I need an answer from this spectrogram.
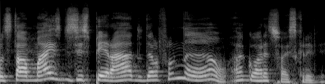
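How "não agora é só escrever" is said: mock derisive, dismissive, scornful, mocking tone. Retelling what Luciana Marta Silveira said when you got desperate, imitating Luciana Silveira's mockery. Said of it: "ela falava isso num tom de deboche".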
